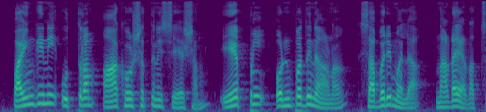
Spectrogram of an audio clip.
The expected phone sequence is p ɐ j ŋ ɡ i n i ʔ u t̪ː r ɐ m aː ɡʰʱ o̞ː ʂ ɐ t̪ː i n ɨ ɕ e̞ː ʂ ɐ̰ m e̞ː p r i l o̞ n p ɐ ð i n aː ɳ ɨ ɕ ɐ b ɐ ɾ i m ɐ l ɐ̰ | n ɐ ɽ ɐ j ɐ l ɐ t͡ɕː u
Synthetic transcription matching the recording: p ɐ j ŋ ɡ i n i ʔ u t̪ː r ɐ m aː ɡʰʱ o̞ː ʂ ɐ t̪ː i n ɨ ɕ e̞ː ʂ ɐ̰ m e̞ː p r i l o̞ n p ɐ ð i n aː ɳ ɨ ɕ ɐ b ɐ ɾ i m ɐ l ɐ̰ | n ɐ ɽ ɐ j ɐ ɽ ɐ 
